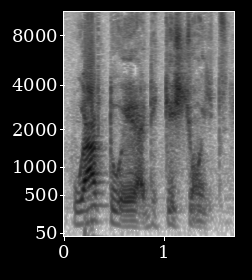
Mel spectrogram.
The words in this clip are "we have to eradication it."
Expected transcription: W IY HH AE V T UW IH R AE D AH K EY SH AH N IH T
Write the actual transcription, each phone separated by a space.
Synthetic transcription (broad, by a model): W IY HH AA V T UW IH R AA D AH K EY S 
